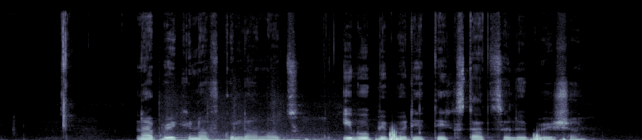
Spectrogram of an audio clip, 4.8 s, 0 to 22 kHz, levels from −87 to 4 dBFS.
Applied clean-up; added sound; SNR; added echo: none; Fireworks; 15 dB; none.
